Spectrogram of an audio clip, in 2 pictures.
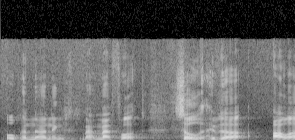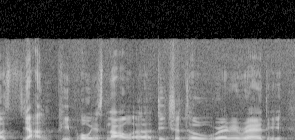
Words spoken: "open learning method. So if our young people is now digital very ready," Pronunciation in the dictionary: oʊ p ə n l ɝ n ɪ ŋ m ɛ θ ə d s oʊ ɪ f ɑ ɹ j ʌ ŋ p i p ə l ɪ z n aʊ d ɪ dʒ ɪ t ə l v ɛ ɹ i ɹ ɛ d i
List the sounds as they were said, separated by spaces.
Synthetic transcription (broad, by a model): oʊ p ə n l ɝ n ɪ ŋ m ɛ f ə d s oʊ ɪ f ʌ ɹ j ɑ ŋ p i p ə l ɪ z n aʊ d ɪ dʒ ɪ t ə l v ɛ ɹ i ɹ ɛ d i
